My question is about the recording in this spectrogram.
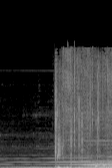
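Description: Logo sting sound effects over music: a deep bass drone with a few held tones, then a wet splat about a second in that opens into a dense wash of sound.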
